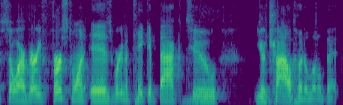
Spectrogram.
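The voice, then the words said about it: New Jersey accent. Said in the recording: “I love your accent, man ... the Jersey accent”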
